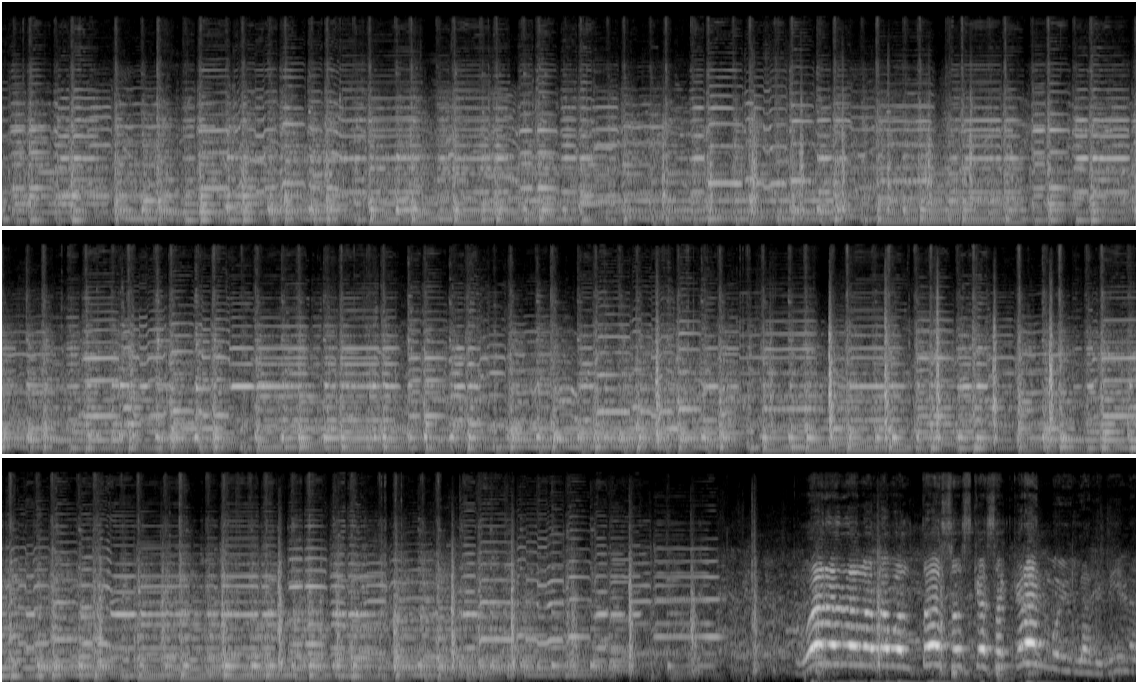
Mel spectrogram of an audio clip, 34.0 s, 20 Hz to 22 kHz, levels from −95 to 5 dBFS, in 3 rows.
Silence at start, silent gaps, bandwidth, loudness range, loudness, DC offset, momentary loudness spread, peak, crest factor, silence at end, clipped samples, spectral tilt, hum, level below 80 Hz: 0 s; none; 17 kHz; 9 LU; -28 LUFS; under 0.1%; 12 LU; -4 dBFS; 24 dB; 0 s; under 0.1%; -4.5 dB/octave; none; -74 dBFS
